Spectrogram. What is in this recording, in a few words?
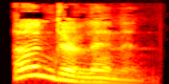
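"underlinen", English, British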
